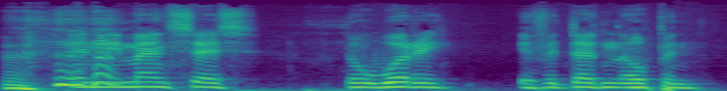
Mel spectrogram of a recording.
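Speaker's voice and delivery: put-on halting joke in a foreign accent; deadpan accented broken English. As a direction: tell it in short phrases with an imitated accent. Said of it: "in broken English".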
